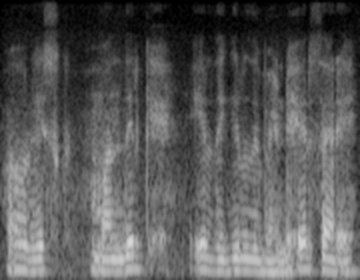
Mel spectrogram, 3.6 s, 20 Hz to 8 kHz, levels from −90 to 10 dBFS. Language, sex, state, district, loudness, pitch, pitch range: Hindi, male, Delhi, New Delhi, -17 LUFS, 130 Hz, 120-135 Hz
